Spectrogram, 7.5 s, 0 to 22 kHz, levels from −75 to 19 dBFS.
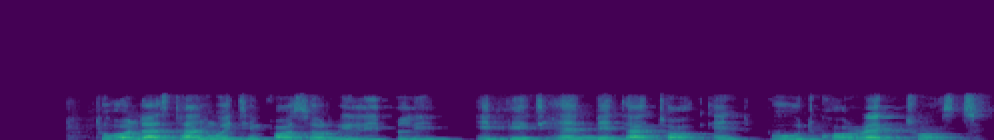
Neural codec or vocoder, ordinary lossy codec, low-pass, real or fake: none; none; 7.2 kHz; real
